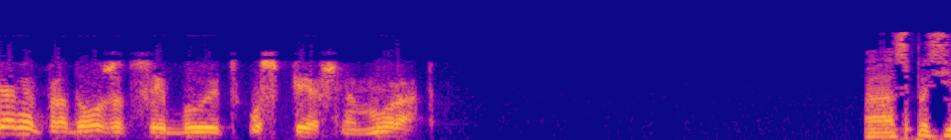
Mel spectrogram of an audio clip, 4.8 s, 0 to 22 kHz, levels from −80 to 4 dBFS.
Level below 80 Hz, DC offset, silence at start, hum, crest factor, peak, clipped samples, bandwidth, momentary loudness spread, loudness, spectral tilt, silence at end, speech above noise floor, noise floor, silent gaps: -42 dBFS; under 0.1%; 0 s; none; 16 dB; 0 dBFS; under 0.1%; 8.8 kHz; 4 LU; -13 LUFS; -4.5 dB/octave; 0 s; 58 dB; -71 dBFS; none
